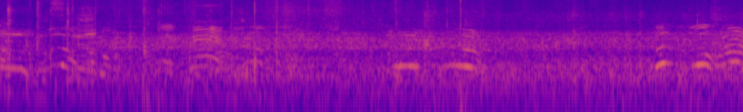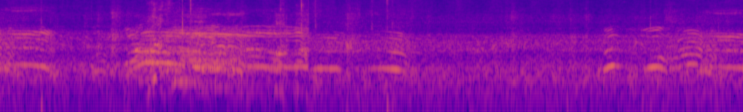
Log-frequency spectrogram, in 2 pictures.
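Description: Players shouting short calls to each other across an outdoor football pitch during open play, with a denser burst of shouting about nine seconds in.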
